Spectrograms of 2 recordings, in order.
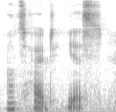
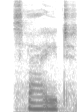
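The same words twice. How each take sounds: First: Outside whispered, much softer and lower; whispered to herself. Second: Said in the usual way. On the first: Real, not acted. Gamer murmuring to herself while reading the scene, whispered. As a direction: breathe the word outside almost silently. Repeating word to herself, fading.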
